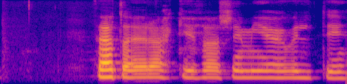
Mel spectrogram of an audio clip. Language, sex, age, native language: Icelandic, male, 11, Icelandic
